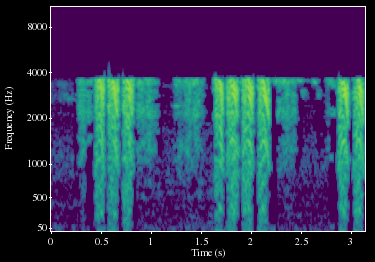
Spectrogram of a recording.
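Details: Nesting mother sparrow on the side of her nest, defending chicks against a nearby sparrow with a run of rough, rasping chirps in tight groups of three to four, separated by brief pauses.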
